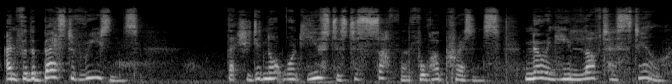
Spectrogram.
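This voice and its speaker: A woman's voice: a little high, animated, moderate pace, a little mellow, a little hiss or hum, natural voice. An actress playing a determined young married lady detective in a radio drama, earnest and articulate, with a British accent. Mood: earnest, questioning.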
